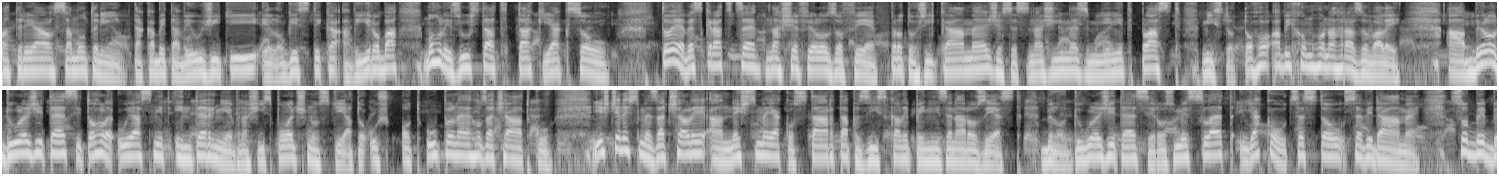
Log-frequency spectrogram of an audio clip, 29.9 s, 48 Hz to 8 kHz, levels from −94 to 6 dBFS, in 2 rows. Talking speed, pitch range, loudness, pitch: 145 wpm, 110-145 Hz, -15 LUFS, 130 Hz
